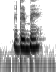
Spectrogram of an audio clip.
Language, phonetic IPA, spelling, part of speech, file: Czech, [ˈɡdɪbɪ], kdyby, particle / conjunction, Cs-kdyby.ogg
- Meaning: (particle) Denotes desire or wish; if only; had better; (conjunction) if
